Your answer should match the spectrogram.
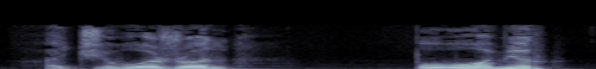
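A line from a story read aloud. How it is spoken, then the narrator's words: Hoarse question. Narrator (Russian): хрипло спросил Филька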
